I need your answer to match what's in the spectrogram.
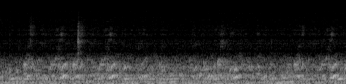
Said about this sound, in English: Swimming. We're swimming.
